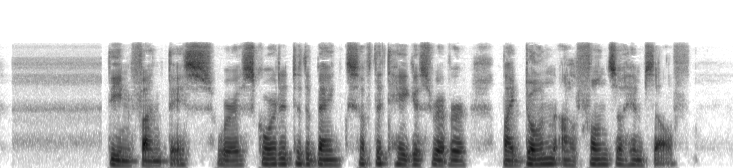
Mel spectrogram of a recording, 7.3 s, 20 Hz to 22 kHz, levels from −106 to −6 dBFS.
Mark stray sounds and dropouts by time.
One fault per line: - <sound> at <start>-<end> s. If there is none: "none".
none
